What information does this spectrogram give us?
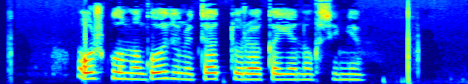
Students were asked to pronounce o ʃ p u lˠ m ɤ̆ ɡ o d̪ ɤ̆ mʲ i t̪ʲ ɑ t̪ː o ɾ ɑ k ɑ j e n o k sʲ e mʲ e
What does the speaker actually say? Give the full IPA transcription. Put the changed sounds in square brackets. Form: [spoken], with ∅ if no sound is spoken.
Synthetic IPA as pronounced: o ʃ [k] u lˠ m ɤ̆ ɡ o d̪ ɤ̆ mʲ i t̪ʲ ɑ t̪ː [u] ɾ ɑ k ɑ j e n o k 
